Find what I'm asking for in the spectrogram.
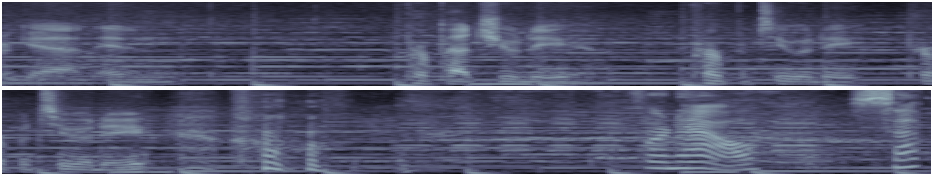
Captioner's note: laughs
